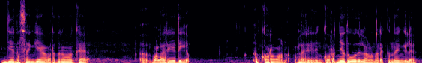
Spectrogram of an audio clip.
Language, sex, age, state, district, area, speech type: Malayalam, male, 30-45, Kerala, Idukki, rural, spontaneous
